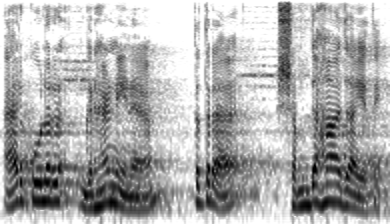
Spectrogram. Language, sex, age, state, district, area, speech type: Sanskrit, male, 18-30, Tamil Nadu, Chennai, urban, spontaneous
